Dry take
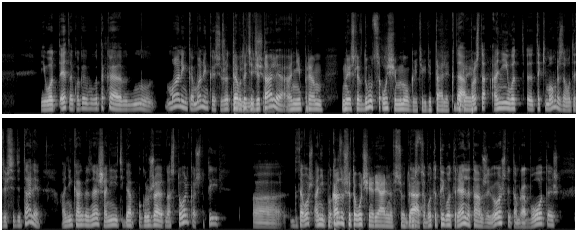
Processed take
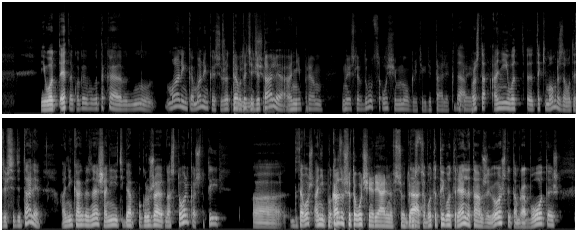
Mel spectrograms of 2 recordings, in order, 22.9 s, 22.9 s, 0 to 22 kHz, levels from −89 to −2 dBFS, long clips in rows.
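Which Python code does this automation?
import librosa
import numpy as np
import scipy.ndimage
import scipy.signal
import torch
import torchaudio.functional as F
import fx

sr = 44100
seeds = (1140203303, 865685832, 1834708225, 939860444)

y = fx.gain(x, sr, db=fx.steps((0.0, 2.0), (1.25, -6.5), (5.9, -15.0), (9.42, -6.0), (11.47, 4.0)))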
